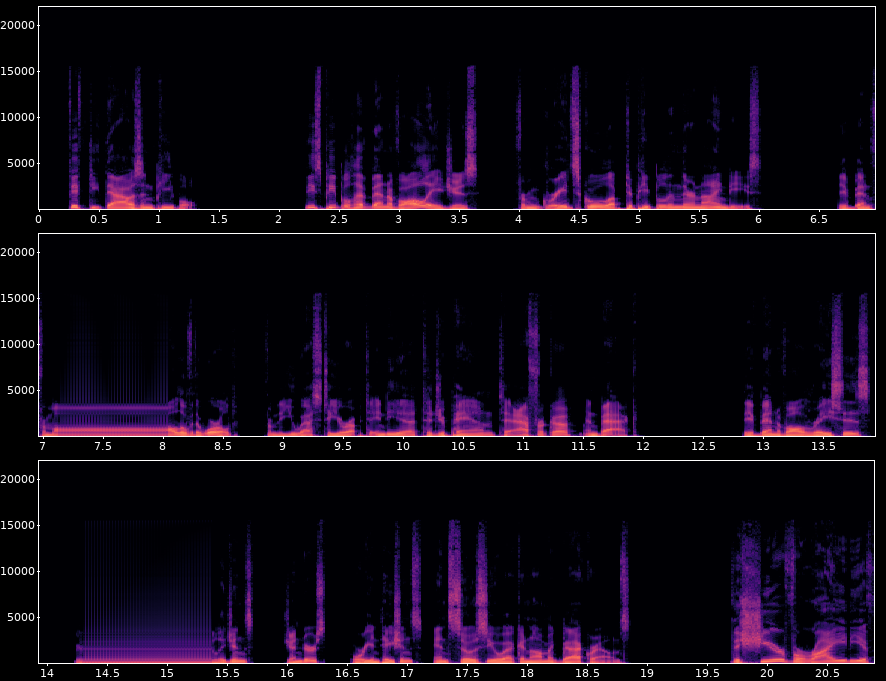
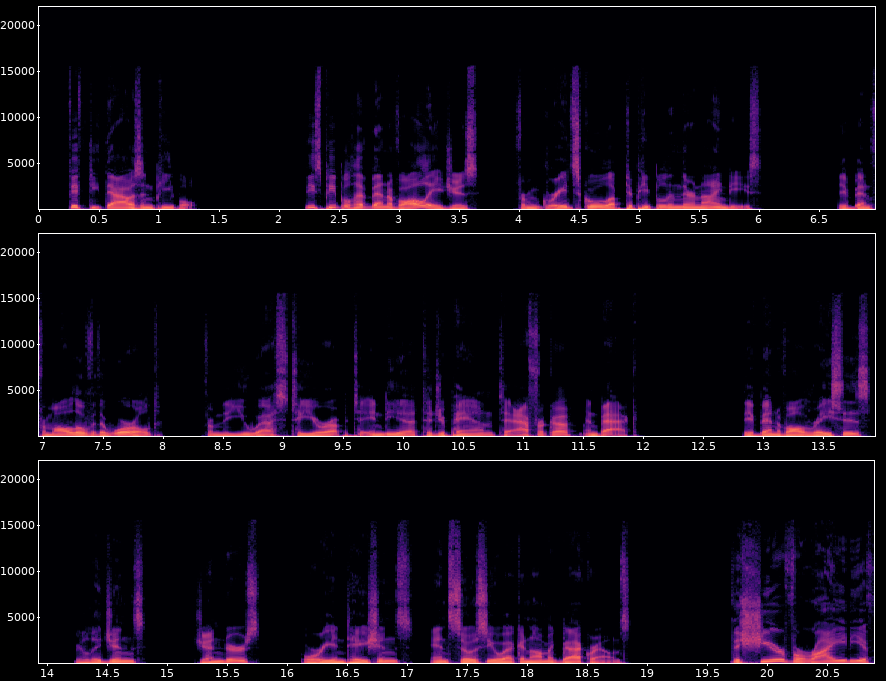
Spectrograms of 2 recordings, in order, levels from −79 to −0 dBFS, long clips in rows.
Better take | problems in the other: second | audio freezing; at 7 s for 1 s and at 14 s for 1 s

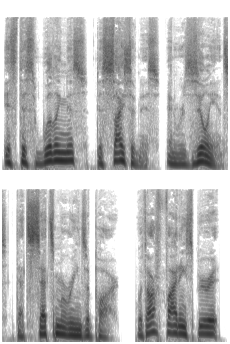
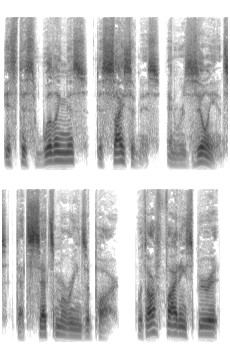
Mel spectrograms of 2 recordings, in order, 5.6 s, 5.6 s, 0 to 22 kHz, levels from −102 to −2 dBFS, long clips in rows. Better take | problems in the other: first | thin; very; fading below 400 Hz

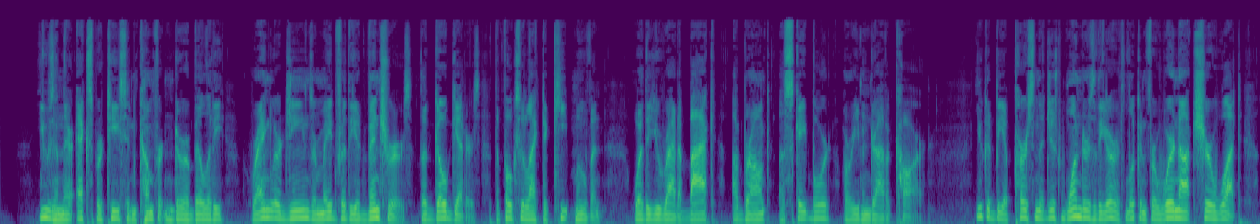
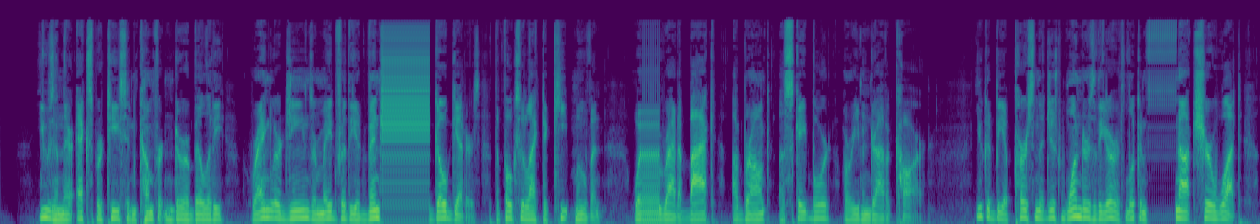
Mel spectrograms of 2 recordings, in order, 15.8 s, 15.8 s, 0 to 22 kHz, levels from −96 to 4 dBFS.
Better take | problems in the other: first | audio freezing; at 5 s for 0.5 s, at 8 s and at 14 s

